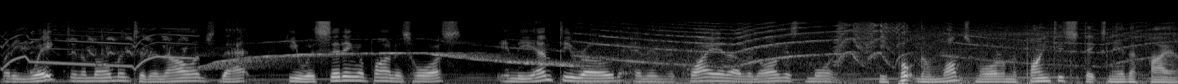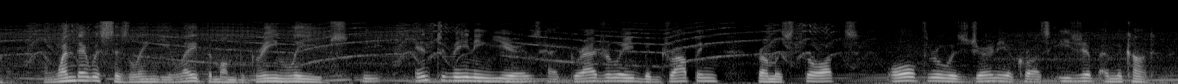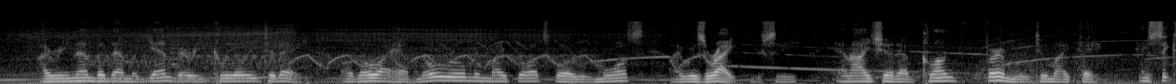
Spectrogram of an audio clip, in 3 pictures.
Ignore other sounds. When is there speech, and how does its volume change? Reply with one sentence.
The speech can be heard from 0.0 to 35.2 s, at a steady volume.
